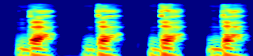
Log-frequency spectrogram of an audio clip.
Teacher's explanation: este sonido de D se caracteriza porque se libera aire cuando se pronuncia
